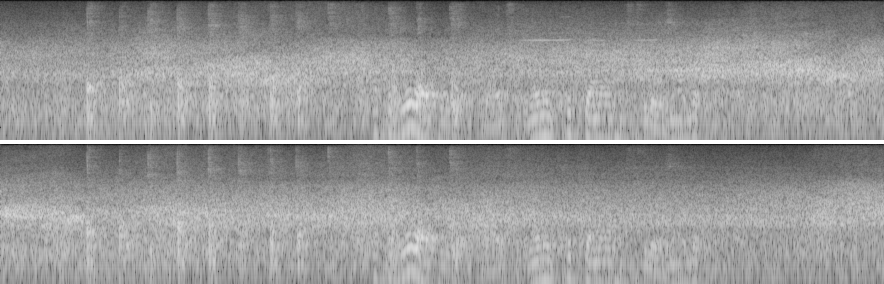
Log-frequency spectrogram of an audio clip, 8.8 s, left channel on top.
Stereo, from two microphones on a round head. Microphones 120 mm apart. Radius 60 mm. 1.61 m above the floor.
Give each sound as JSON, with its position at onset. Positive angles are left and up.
{"t": 0.9, "sound": "running footsteps", "side_deg": -25, "distance_m": 2.5}
{"t": 3.7, "sound": "a man speaking", "side_deg": 25, "distance_m": 0.7}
